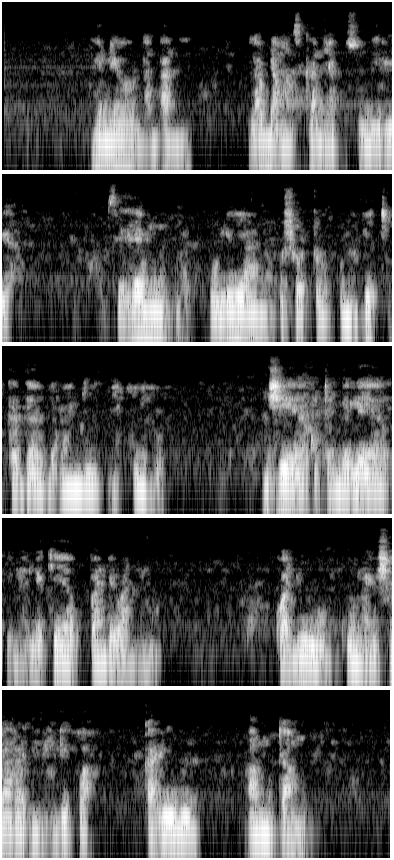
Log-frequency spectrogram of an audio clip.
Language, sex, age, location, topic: Swahili, male, 18-24, Mombasa, government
